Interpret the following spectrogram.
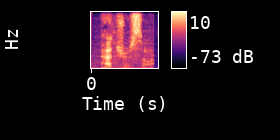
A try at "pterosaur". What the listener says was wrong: Do you mean pterosaur? How do you mispronounce that? That's pterosaur, not petrosaur.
